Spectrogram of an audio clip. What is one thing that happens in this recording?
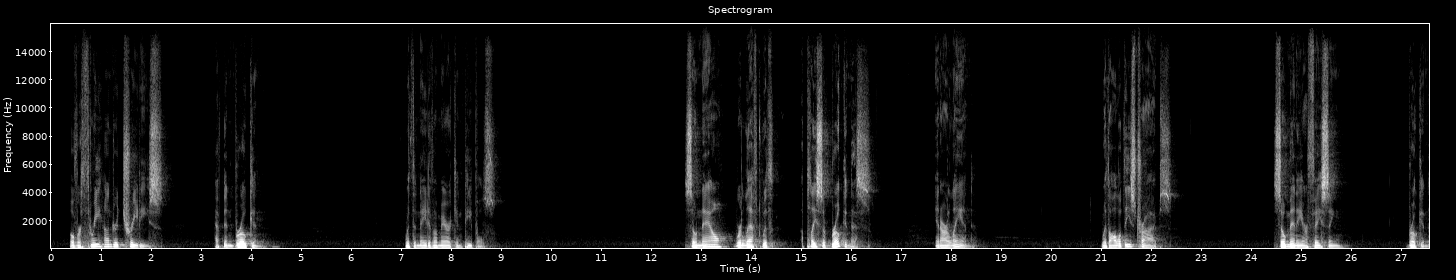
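A man speaks calmly into a microphone, in pauses, heard through loudspeakers in a large hall.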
